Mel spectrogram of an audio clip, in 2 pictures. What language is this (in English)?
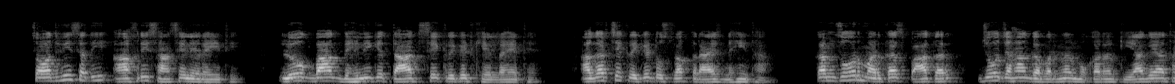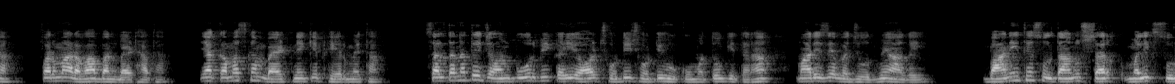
Urdu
